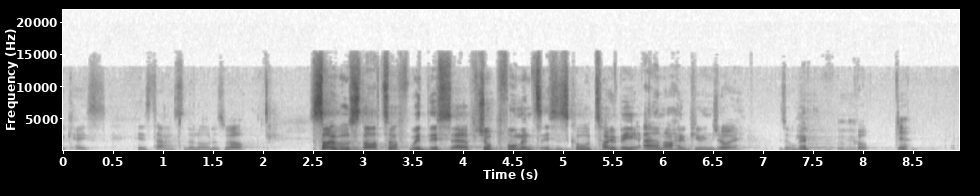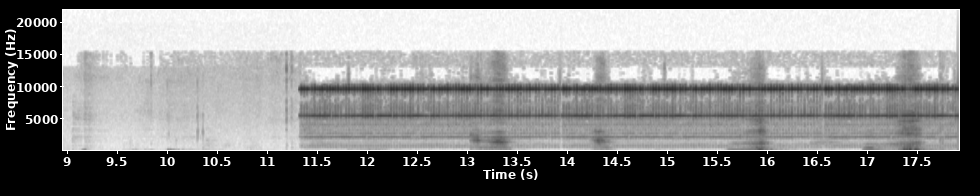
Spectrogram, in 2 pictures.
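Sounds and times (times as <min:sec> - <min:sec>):
speech: 0:00.0 - 0:08.6, 0:15.6 - 0:16.0, 0:17.0 - 0:17.5
cheap blue plastic alarm clock ringing with high-pitched electronic tone: 0:11.4 - 0:17.9.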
